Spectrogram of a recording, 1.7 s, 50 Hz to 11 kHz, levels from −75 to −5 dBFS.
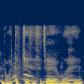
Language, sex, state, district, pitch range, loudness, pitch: Hindi, female, Himachal Pradesh, Shimla, 210-220 Hz, -13 LUFS, 215 Hz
